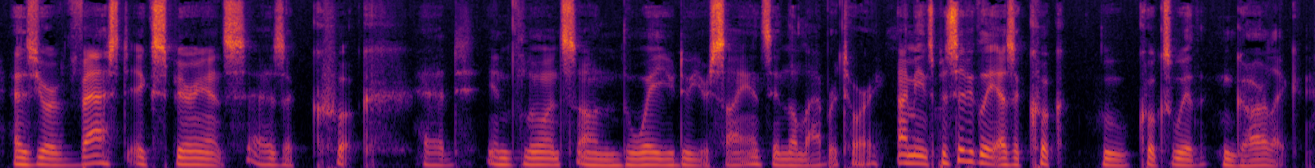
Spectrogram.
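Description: Dry deadpan guy hosting a podcast, lots of creak in his voice, kinda deliberate. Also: medium pitch. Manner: deliberate, dryly probing, deadpan. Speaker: podcast host. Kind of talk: scripted narration and deadpan interviewing.

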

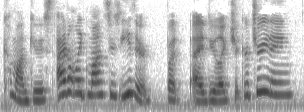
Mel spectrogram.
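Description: Storybook duck, young male, easygoing and keen, high-pitched, voiced by a woman. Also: sing-song, brisk. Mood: eager.

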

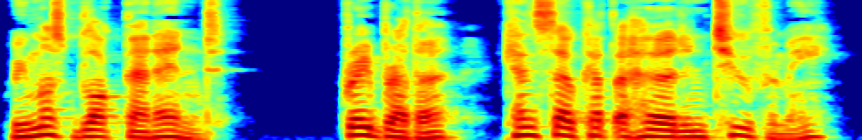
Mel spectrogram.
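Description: A man's voice: mid-range voice, lively intonation, normal speed, darkish tone, breathy edge, pitched above the performer's own voice. A man voicing a bold young jungle boy who gives orders eagerly. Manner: eager, commanding calls.

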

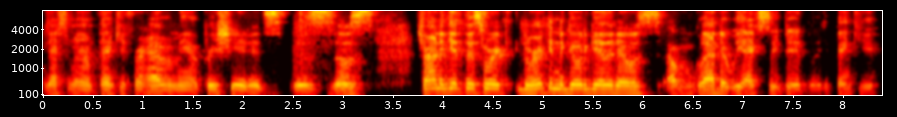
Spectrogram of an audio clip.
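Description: A man from Barbados, chatting casually as a chef guest in a relaxed, rambling way. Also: mid-range voice, a little fast. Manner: relaxed, rambling, many "you know" fillers. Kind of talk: casual interview chat.

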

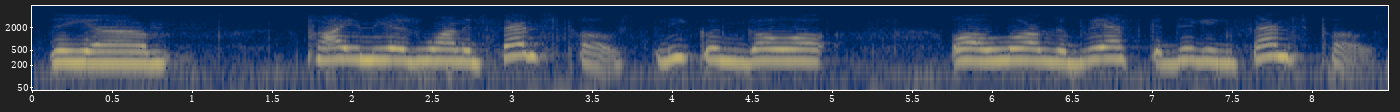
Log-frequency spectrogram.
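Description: High voiced woman on an old radio quiz, slow halting answer, tinny recording. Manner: hesitant, halting delivery. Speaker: quiz show panelist. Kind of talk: unscripted storytelling answer. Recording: lo-fi vintage radio broadcast recording.

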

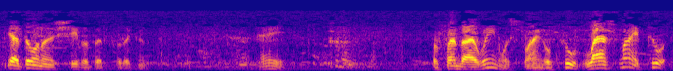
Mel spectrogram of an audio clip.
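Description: Brief: nervy, defensive waiter, very low voice, slangy, muffled vintage radio recording. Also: male voice, big pitch swings, moderate pace, slight background noise. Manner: insistent, repeats himself, slangy. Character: defensive, jittery waiter under police questioning. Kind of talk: 1950s radio crime drama acting.

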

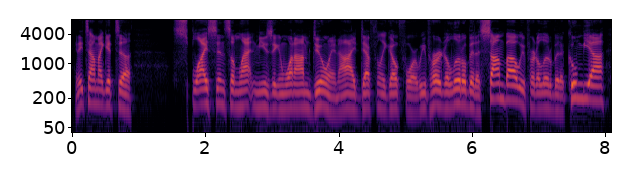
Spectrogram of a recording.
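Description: A man's voice: medium pitch, a little fast, pushed and bright, smooth, no echo, studio quality. A man hosting a sports podcast from a small audio booth, chatty and upbeat with rambling asides. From United States. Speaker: podcast host. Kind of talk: casual podcast intro and interview.

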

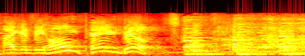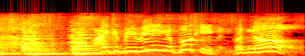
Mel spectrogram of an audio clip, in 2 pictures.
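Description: An actor playing a pompous, easily smitten middle-aged American suitor in a blustering, theatrical 1940s radio comedy style. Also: male voice, high voice, big pitch swings, takes it slowly, heavily acted. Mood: exasperated. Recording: muffled old radio recording with music.

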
